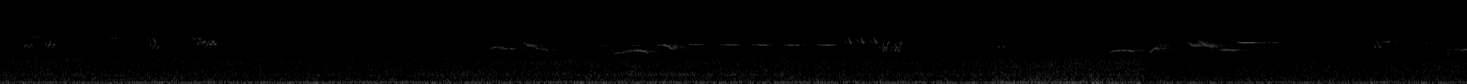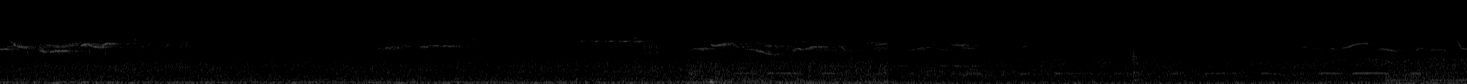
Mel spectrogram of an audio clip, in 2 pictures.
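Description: Faint outdoor birdsong: many short chirps and whistled phrases come and go over a steady low background rumble.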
